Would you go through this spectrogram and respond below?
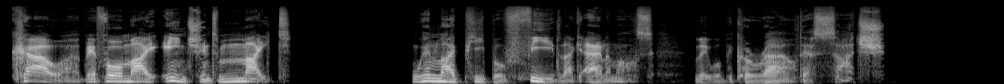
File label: Voice Overs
